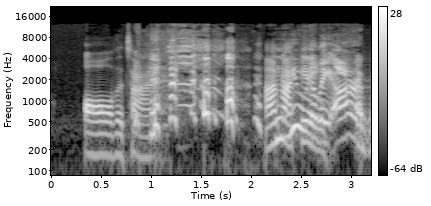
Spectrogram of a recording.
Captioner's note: laughter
